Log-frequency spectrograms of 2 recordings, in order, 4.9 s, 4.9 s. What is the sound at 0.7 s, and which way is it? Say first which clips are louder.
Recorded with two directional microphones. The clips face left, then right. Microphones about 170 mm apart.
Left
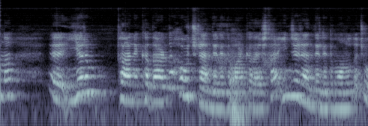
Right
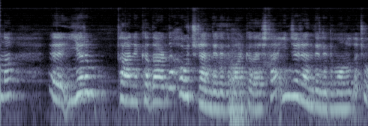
A woman's voice: right 2 dB; 35° right (ahead or behind).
